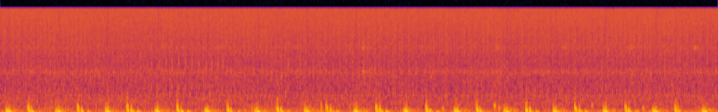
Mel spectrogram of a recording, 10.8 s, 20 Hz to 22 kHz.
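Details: Regular low thumping heartbeat at about 80 beats a minute with a steady low hum underneath, described as a heart that feels wobbly ("guragura").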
